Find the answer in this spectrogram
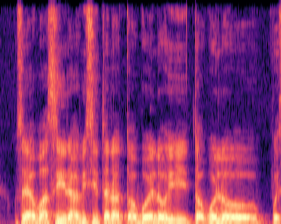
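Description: A man talks at a moderate pace with medium pitch and ordinary pitch variation, in a plain, everyday voice. The recording is very clean, with a silent background. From Guatemala, San Juan Comalapa. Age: 20s. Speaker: painter and tattoo artist. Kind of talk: interview. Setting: on location in hometown.

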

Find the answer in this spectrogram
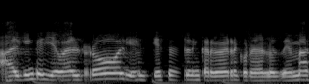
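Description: A woman's medium-pitched voice at a fairly quick pace with monotone, flat intonation. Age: 20s. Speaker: church youth leader. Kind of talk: casual chat.

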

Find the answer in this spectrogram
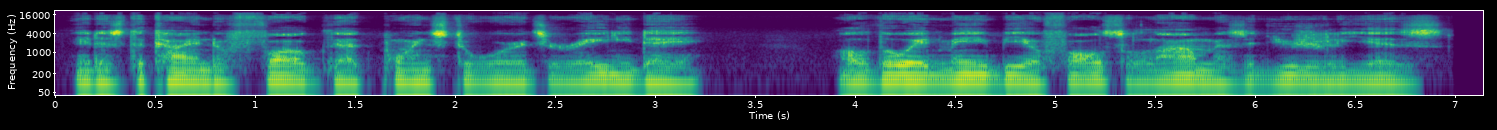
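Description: In a very clean recording with a silent background, a man speaks at a very deep, low pitch. His tone is gentle, calm and somewhat breathy, with monotone, flat intonation. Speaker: sleep story narrator. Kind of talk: bedtime story narration. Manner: slow, calm, soothing; gentle, soft-spoken, even.

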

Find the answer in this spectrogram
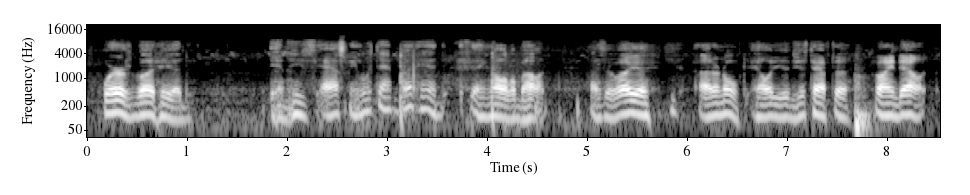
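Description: A man speaks at a moderate pace with long, frequent pauses and big swings in loudness, over noticeable background noise. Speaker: Marine veteran. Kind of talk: storytelling. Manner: halting.

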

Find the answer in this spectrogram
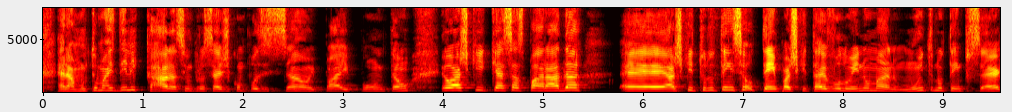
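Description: A man with a high pitch and ordinary pitch variation talks at a fairly quick pace. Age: 20s. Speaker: rapper. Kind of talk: casual chat.

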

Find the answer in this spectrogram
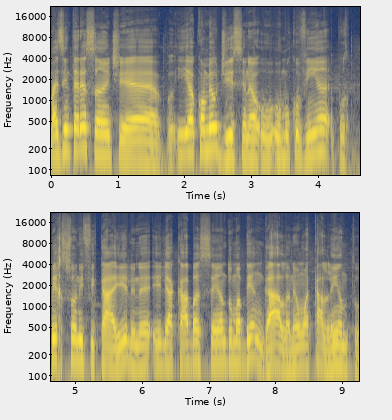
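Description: Speaking at a moderate pace with hardly any pauses, the voice has a Minas Gerais accent and ordinary pitch variation. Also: man, fairly high pitch for a man. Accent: Mineiro Brazilian Portuguese. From Minas Gerais, Brazil (São João del Rei). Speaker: podcast host and producer. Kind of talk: casual interview.

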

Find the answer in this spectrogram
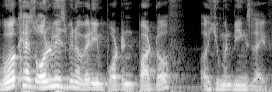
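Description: With a fairly high pitch, a man's voice moves in very wide pitch swings. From India, Sikkim. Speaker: psychology professor. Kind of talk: casual chat.

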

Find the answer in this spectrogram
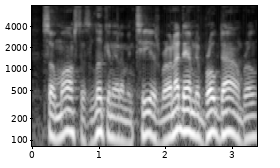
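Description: Medium in pitch, a man's voice shows ordinary pitch variation. He talks very fast with an American accent. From Houston, Fifth Ward, Texas. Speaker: barber. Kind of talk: casual chat.

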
